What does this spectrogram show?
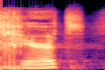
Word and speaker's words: Geert: That's how you pronounce his name, by the way, not Geert, Geert.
